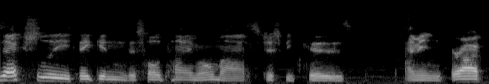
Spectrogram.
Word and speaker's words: Omos: I hate Amos so much. I have zero interest in anything. Why he doesn't say his name Omos.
